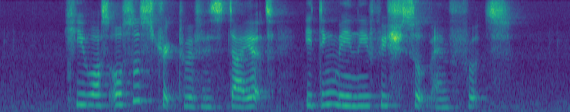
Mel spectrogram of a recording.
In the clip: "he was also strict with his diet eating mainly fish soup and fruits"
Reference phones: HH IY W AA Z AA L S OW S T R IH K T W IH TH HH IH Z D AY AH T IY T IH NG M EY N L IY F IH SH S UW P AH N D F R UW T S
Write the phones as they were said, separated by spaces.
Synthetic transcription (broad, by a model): HH IY W AA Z AA L S OW S T R IH K T W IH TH HH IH S D AY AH T IY T IH NG M EY N L IY F IH SH S UW P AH N F R UW T S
